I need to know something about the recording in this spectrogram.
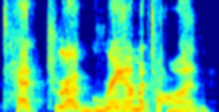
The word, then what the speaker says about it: tetragrammaton: But this word, the Yud-Heh-Vav-Heh, is what we call the tetragrammaton. Can you say five syllables? Tetragrammaton.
